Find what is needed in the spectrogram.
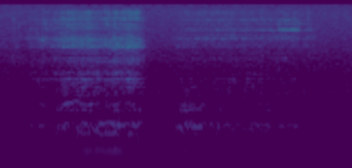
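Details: Snoring: two rumbling snores on slow breaths, the first longer and louder, over quiet room noise.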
